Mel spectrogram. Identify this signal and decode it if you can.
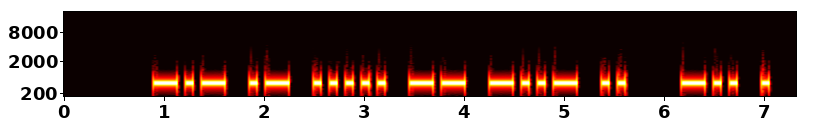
Morse code, heard as a keyed tone, about 15 wpm, 700 Hz. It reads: KA5MXI DE
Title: USA Callsign DE Callsign - 6 Characters - 15wpm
